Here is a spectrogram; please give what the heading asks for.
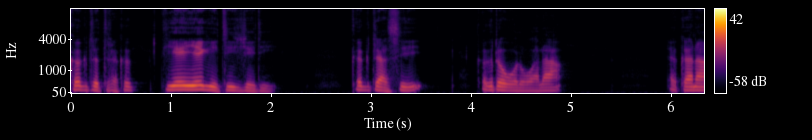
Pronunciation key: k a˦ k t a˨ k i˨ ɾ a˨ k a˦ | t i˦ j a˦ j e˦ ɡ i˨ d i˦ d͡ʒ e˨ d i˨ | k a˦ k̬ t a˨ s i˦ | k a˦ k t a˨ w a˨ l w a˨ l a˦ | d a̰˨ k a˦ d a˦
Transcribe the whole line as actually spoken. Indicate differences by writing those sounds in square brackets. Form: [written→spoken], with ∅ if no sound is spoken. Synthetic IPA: k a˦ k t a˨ [k→t] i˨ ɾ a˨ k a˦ | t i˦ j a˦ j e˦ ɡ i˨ [d→t] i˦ d͡ʒ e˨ d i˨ | k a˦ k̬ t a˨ s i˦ | k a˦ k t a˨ w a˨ l w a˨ l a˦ | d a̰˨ k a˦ [d→n] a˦

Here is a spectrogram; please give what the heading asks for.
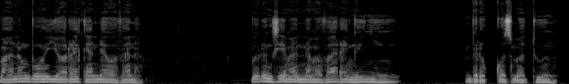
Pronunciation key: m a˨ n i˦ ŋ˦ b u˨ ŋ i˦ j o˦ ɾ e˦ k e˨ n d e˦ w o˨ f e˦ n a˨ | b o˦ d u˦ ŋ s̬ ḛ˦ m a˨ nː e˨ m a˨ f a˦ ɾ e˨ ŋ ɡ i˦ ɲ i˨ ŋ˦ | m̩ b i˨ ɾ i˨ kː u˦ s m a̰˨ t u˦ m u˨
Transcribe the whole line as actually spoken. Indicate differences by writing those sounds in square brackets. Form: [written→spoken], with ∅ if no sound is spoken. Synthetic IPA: m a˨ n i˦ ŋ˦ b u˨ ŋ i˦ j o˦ ɾ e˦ k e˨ n d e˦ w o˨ f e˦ n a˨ | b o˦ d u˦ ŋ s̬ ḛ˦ m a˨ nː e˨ m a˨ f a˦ ɾ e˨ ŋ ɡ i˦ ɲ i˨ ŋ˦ | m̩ b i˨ ɾ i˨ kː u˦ s m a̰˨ t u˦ [m→n] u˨

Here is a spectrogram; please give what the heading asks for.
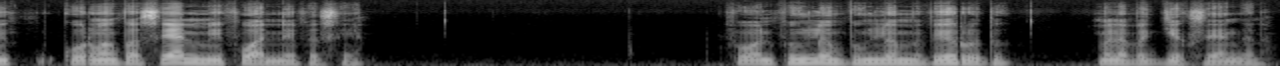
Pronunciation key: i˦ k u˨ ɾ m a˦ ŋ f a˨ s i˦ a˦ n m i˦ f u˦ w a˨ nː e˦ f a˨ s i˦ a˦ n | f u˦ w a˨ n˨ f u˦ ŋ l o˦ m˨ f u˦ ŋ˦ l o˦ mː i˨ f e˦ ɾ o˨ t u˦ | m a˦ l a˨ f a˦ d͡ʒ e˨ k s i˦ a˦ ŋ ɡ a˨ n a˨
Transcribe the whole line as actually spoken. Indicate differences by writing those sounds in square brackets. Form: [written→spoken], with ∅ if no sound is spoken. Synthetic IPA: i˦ k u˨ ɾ m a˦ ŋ f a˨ s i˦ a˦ n m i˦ f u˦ w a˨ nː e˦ f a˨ s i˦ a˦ n | f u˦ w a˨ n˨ f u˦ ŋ l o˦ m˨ f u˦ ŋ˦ l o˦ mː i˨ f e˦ ɾ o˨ t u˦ | m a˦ l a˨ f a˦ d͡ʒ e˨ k s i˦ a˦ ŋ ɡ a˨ n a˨

